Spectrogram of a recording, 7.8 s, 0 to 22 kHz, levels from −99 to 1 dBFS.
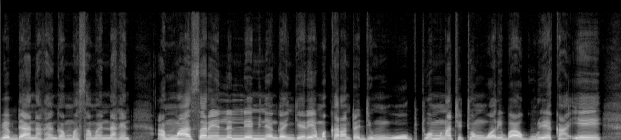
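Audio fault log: No faults were found in this recording.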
